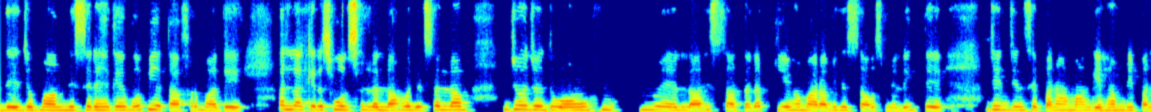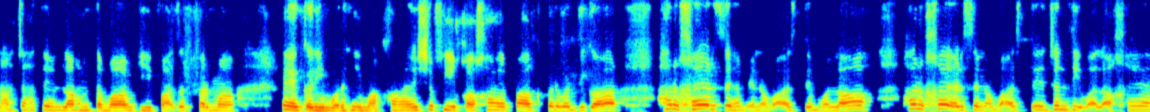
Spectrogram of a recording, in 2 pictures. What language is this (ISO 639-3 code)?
urd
